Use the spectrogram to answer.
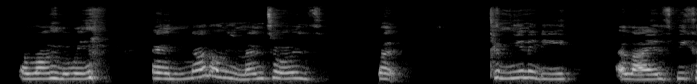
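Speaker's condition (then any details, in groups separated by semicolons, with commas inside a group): Cerebral palsy; cerebral palsy, uses wheelchair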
